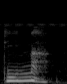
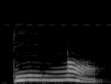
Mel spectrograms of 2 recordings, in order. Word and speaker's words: dina: Berarti A ini dibaca O, karena A dalam bahasa Jawa tidak A ya, bukan A ya, tapi O. Misalnya, nah pasti anak-anak membacanya Dina, padahal Dina ini merupakan hari dalam bahasa Indonesia. Lalu membacanya bagaimana Pak? Dina ini membacanya yaitu Dino. Ini kan berubah menjadi O, A-nya berubah menjadi O.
